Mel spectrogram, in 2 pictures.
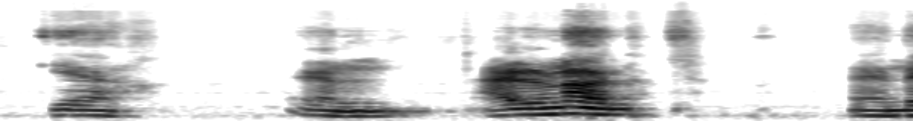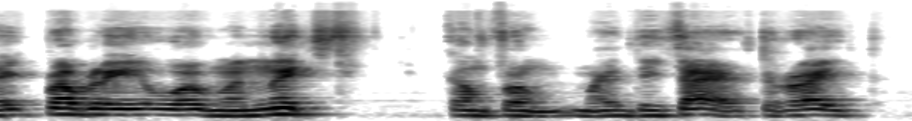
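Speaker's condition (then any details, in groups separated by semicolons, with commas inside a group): Cerebral palsy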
